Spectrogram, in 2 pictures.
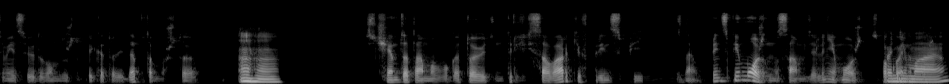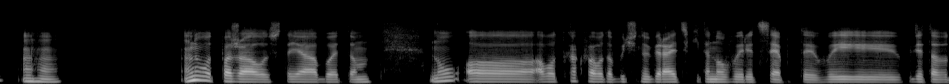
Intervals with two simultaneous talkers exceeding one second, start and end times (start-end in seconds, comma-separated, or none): none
